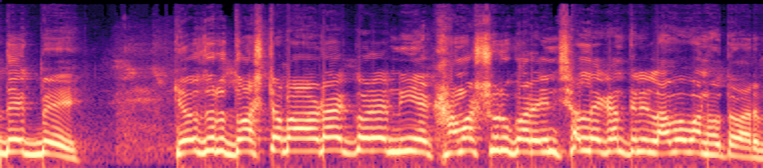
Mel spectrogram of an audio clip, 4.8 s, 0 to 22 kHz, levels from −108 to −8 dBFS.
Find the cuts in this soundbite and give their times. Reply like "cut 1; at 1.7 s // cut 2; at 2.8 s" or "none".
none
